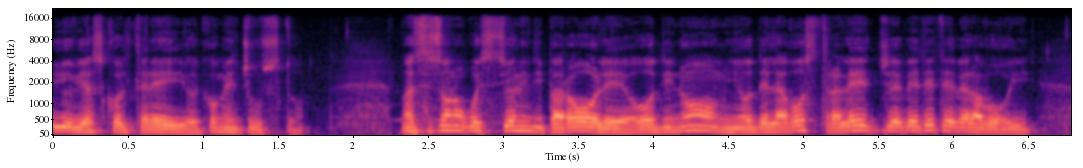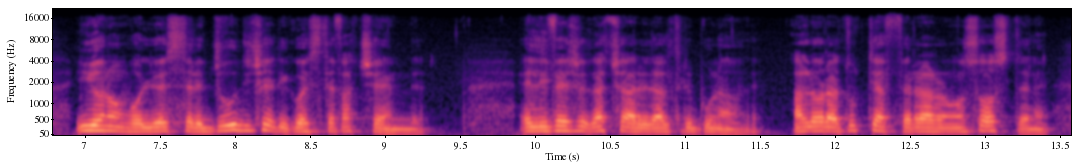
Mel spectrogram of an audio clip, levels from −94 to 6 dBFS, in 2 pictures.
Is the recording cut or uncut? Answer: cut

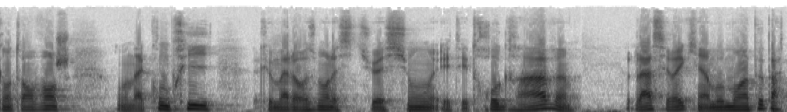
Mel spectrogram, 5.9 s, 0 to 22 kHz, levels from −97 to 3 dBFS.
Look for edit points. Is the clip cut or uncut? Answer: cut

